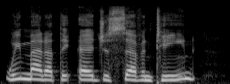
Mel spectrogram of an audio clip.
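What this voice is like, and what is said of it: Put-on southern accent. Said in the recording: “replies with a southern accent”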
